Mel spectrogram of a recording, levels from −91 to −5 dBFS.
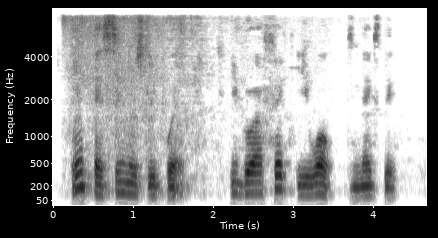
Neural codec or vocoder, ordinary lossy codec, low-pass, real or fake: none; MP3, 48 kbps; 7.2 kHz; real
